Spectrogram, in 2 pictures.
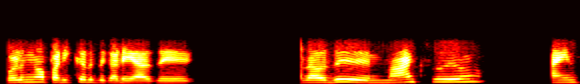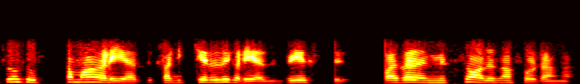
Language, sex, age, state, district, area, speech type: Tamil, female, 18-30, Tamil Nadu, Thanjavur, rural, conversation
